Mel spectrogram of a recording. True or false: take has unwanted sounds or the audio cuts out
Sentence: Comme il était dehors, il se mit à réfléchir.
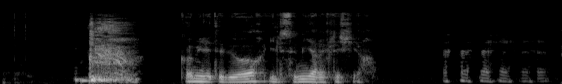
true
